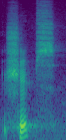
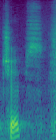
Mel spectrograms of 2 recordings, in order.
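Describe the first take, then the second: First: "ships" with a soft sh sound for ch; Dutch ch as sh. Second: "chips" with a clear hard ch; plain ch. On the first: Retold or imitated. Imitating partner's old Dutch accent, soft sh. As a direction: say "ships" the way a Dutch speaker says chips. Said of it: "you would say, like". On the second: Shown as a demonstration. Correcting partner, crisp ch in "chips". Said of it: "instead of".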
